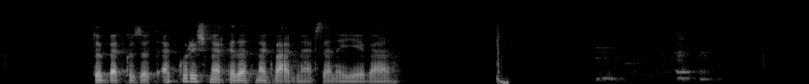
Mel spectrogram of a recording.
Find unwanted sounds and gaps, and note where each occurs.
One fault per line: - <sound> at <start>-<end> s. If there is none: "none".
- thud at 5.0-5.1 s
- laugh at 5.9-7.2 s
